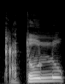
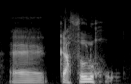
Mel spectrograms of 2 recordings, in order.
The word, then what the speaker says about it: Cthulhu: Oficialmente, según los de los craftianos de los que están en Estados Unidos, se supone que sería algo así como Cthulhu. Ya yo ahí no me meto en la pronunciación. Yo digo siempre Chulu, porque me sale más corto.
